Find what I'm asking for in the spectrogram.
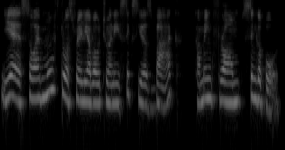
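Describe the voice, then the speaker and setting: A woman's voice: medium pitch, a little slow, dark tone. A woman from India, a podcast guest, telling her story in earnest, casual interview talk.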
